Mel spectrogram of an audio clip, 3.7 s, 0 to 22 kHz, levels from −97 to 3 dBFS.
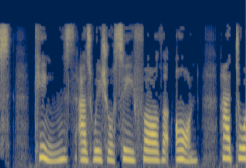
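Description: Speech, heard through an Opus call path with audio up to about 12 kHz. Clock drift between sender and receiver runs through the whole clip. The sender's clock is roughly 4% slow, so the jitter buffer keeps draining. At 0.13 to 0.23 s there is a short stall from a late packet. A sound is held for about 64 ms, then speech resumes where it stopped, with nothing lost. From 1.23 to 3.61 s come repeated timing corrections. The receiver repeats small pieces to keep pace, adding roughly a tenth of a second. Playback runs at about 96% speed, with slight, uneven hiccups.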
